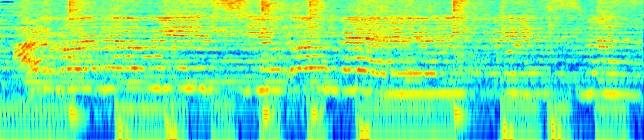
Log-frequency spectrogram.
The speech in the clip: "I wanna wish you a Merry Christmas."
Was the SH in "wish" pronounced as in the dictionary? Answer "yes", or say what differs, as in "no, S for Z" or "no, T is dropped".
no, S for SH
